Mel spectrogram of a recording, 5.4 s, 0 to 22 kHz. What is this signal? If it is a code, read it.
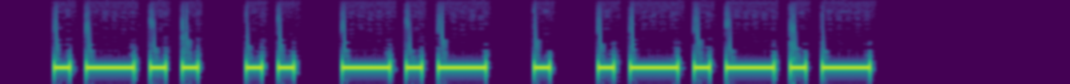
Morse code, heard as a keyed tone, about 15 wpm, 700 Hz. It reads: LIKE.
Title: Sentences from Top 500 Words and Abbreviations 15wpm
